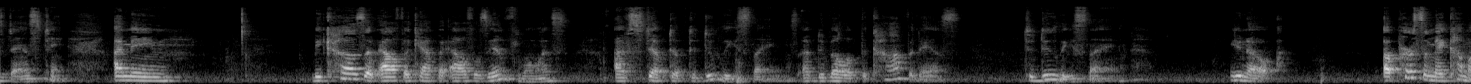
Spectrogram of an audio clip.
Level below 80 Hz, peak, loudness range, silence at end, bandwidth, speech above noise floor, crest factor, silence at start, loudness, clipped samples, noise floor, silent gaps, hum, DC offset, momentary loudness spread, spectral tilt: -68 dBFS; -2 dBFS; 8 LU; 0 s; 15.5 kHz; 27 dB; 22 dB; 0 s; -24 LUFS; under 0.1%; -51 dBFS; none; none; under 0.1%; 20 LU; -5 dB/octave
